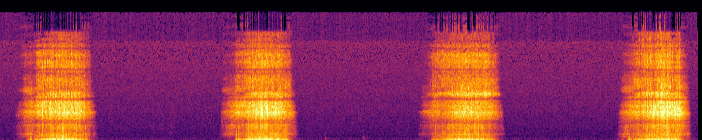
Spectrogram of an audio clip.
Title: Snoring Man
